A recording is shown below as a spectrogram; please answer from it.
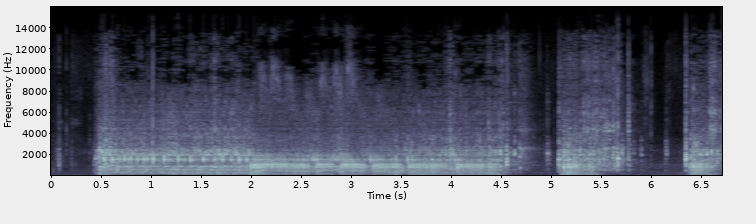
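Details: Two-stroke weed trimmer after carburetor adjustment: fires and buzzes at high revs, dipping and picking back up cleanly; carb is set and it runs fine.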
